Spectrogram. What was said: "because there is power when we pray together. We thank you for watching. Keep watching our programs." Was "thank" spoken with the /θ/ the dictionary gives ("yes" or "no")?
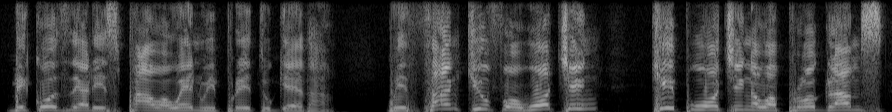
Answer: yes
